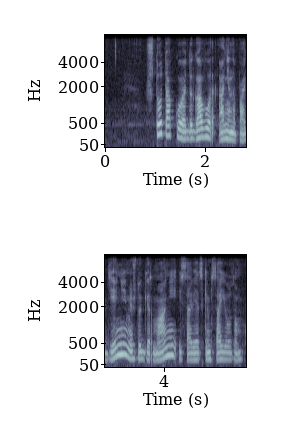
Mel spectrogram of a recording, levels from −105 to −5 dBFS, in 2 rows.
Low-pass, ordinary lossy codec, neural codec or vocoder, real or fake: 7.2 kHz; Opus, 64 kbps; none; real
